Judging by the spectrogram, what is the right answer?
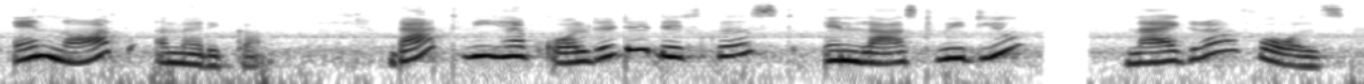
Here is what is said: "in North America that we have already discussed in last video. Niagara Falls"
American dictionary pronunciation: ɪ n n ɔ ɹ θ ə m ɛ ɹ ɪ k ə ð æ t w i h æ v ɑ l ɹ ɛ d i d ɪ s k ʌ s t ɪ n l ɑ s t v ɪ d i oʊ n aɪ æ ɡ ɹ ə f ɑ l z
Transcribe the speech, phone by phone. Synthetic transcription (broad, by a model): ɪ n n ɔ ɹ t ə m ɛ ɹ ɪ k ə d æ t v i h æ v ɑ l ɹ ɛ d i d ɪ s k ʌ s t ɪ n l ɑ s t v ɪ d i oʊ n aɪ ɡ ɹ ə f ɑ l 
